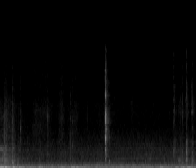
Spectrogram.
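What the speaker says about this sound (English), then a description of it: "I'm just going to have to type this out, I think." Quiet, irregular clicking of keys being typed on a computer keyboard, a steady run of soft taps that continues alone for several seconds with no voices.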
